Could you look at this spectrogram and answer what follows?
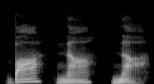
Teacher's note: In Spanish, banana is ba-na-na. You hear the ah 3 times perfectly. In English, we change the vowels to make them faster.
